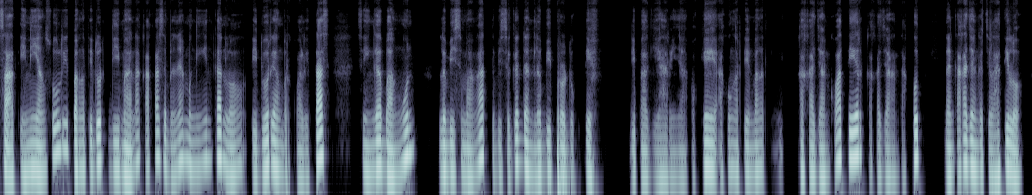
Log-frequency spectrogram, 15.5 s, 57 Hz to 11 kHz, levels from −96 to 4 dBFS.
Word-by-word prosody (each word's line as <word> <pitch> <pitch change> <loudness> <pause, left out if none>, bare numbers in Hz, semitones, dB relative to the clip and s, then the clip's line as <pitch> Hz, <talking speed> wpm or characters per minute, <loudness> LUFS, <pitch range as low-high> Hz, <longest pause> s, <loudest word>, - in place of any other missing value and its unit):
saat 100 +1 +4
ini 110 +2 +2
yang 105 +1 +2
sulit 190 - +1
banget 115 -4 0
tidur 135 +4 +5
di 115 0 -2
mana 100 +5 +3
Kakak 155 +1 -3
sebenarnya 130 +1 -2
menginginkan 140 +5 +1
lho, 115 +2 -1
tidur 115 +5 +2
yang 115 -4 +3
berkualitas 95 - +2 0.4
sehingga 115 +2 +2
bangun 115 - +3 0.3
lebih 110 0 +1
semangat, 105 +8 0
lebih 100 +1 -9
segar 105 +7 -2
dan 115 -4 +3
lebih 105 +2 -2
produktif 100 -3 -2 0.5
di 100 - -5
pagi 95 -1 -6
harinya. 90 0 -7
Oke, 120 -1 +2
aku 110 +2 -7
ngertiin 105 -1 -4
banget. 110 0 -3 0.5
Kakak 105 -1 -1
jangan 100 0 -2
khawatir, 155 +3 +5
Kakak 115 -5 -11
jangan 95 -1 -5
takut, 145 +10 +1 0.3
dan 105 -1 -1
Kakak 125 +3 +1
jangan 110 -3 +3
kecil 100 -1 -5
hati 105 +5 0
loh. 95 -3 +3
110 Hz, 165 wpm, -26 LUFS, 100-125 Hz, 0.5 s, tidur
